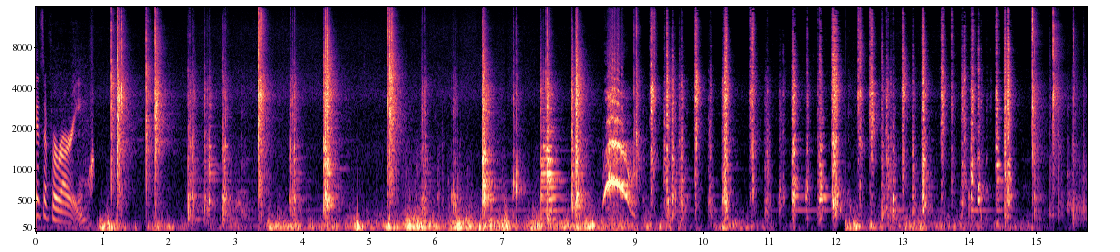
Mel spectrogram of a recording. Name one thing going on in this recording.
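Children and adults clap their hands in a quick rhythm.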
